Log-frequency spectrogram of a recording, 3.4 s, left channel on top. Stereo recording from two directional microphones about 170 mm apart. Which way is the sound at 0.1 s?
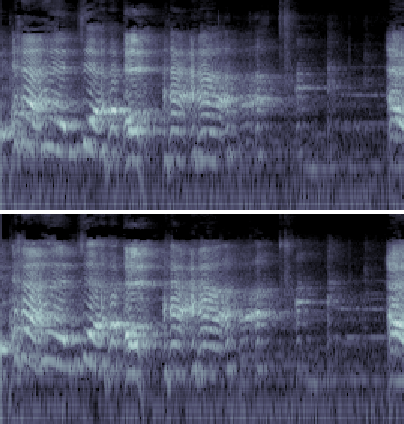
40° left (ahead or behind).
